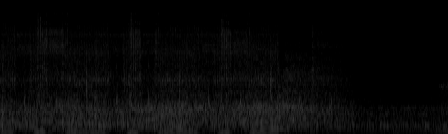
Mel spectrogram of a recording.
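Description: Morgana DigiFold Pro creaser-folder faintly running as it feeds sheets: a steady whir with light ticks. It fades away about three and a half seconds in.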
